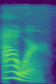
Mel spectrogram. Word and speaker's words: hour: sound, an apple, an hour, an idea. Right. A and an are just about sound, not spelling. An hour because hour starts with a vowel sound, even though it's spelled with an h.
